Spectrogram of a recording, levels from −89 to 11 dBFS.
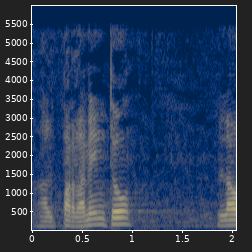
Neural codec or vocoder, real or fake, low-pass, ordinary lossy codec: codec, 16 kHz, 16 kbps, FreqCodec, smaller model; fake; 5.4 kHz; none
